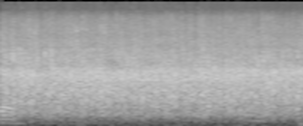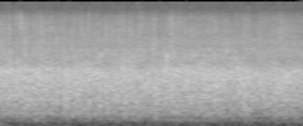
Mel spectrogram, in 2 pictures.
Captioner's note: applause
